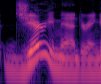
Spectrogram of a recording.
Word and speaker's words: gerrymandering: And one of the participants says, "You are constantly gerrymandering the state," or gerrymandering, as I maintain the word should be pronounced, the G being soft.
